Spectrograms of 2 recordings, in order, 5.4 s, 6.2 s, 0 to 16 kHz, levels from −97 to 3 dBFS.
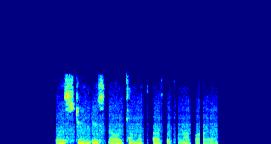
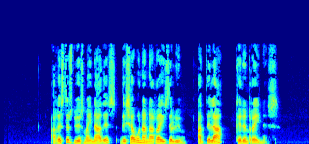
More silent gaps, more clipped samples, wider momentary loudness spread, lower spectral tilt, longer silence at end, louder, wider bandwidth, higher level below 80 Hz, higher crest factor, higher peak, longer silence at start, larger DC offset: first, 2.12-2.16 s, 2.88-3.04 s, 3.27-3.32 s, 3.83-3.90 s vs none; neither; first, 16 LU vs 9 LU; about the same, -4.5 dB/octave vs -4 dB/octave; first, 1.05 s vs 0.65 s; second, -38 LUFS vs -24 LUFS; second, 8 kHz vs 11.5 kHz; about the same, -72 dBFS vs -76 dBFS; about the same, 24 dB vs 20 dB; second, -18 dBFS vs -6 dBFS; about the same, 1.1 s vs 1.05 s; neither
